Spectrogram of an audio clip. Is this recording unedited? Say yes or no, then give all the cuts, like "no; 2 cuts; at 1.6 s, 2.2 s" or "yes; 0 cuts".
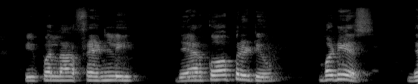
yes; 0 cuts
